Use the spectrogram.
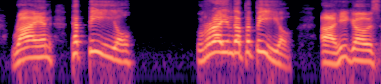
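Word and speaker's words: Pepiot: Ryan Pepillo.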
